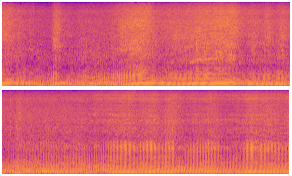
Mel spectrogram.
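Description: Enduro dirt bike engine running hard close to the microphone, its revs climbing and dropping repeatedly as the throttle is worked on a rough trail.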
